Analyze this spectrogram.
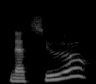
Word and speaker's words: Natsuyo: I'm hoping I'm pronouncing this correctly. Natsuyo? Yes, you got it right.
